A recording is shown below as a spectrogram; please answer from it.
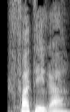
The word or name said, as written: fatiga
